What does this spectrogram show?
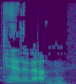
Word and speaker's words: candidate: Yeah, there's a couple of pronunciations. Not candidate. You're taking candy on a date. 네. But there's candidate, where you don't even hear the D. Candidate or candidate. 오케이. Yeah. 그래서 candidate라고 발음하는 사람도 있고요. candidate. 그러니까 D-I-T처럼 발음하는 사람도 있고. And some people just take out the D.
